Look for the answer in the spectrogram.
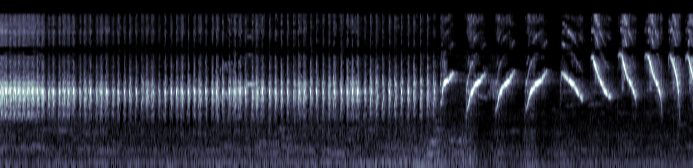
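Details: White-rumped shama song full of varied phrases, meant to rouse other birds: a long continuous buzzy rattle, then from about four seconds loud rising whistled slurs repeated quickly and evenly.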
